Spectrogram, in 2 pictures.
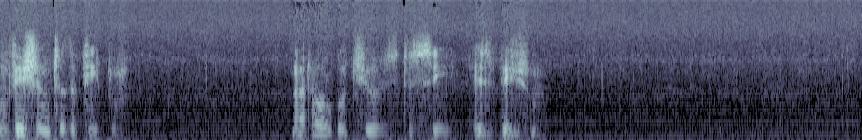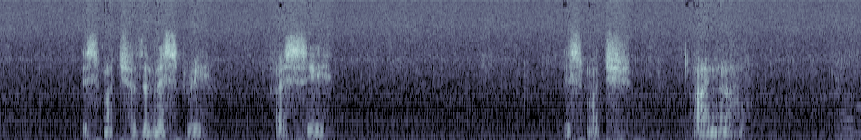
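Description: A middle-aged man speaks slowly and solemnly, close by, with long pauses.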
